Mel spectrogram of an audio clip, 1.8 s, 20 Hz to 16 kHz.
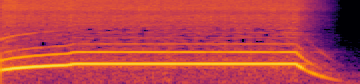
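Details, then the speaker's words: XTeam 2440 4500kv inrunner brushless motor with a Sea King 40A water-cooled ESC, bench run-up. A clean, high buzzing tone climbs quickly, holds steady, then winds down, higher-pitched than the outrunner's low sound; healthy motor spinning freely. "wow that's a big difference in sound this has like a high-pitched buzz sound that one has like a low sound"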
